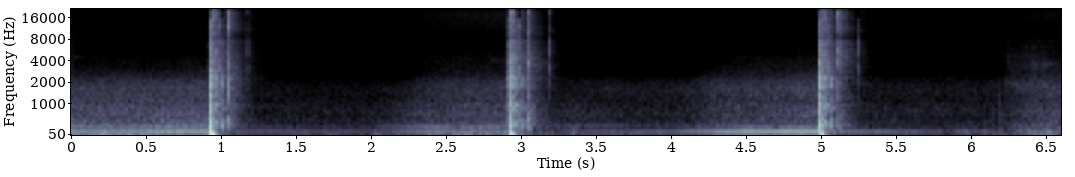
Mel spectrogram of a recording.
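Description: Three sharp shots from a Salt Supply S2 launcher fired at a target, evenly spaced about two seconds apart, each a loud close crack with a faint low hum between shots.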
